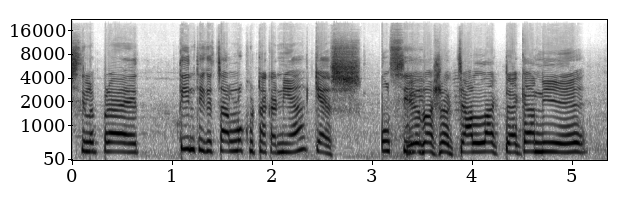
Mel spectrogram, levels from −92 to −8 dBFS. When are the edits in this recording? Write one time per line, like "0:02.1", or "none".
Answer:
0:03.1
